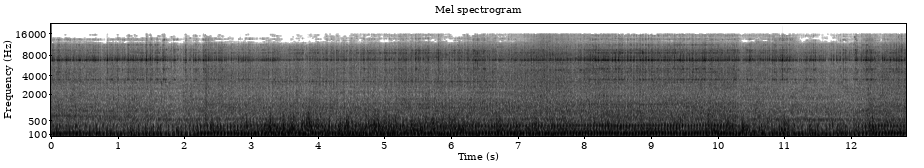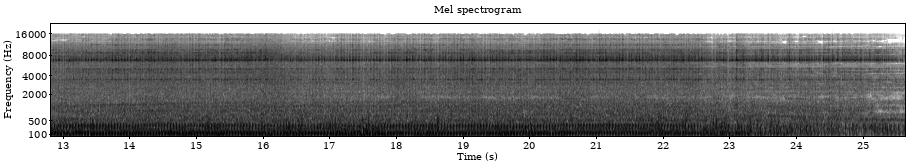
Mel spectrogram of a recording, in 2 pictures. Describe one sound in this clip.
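A motorcycle engine hums steadily close by as it rides along a road.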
